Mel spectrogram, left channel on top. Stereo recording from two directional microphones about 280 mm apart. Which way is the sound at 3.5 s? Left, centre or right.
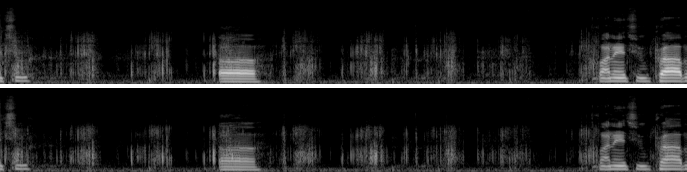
Centre.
